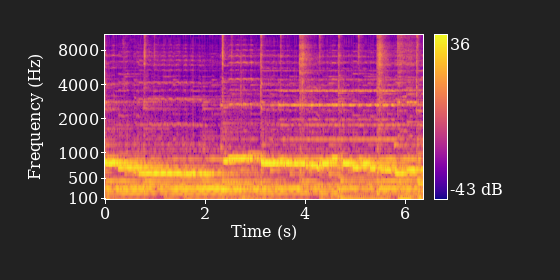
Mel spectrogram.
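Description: Recorder played at a microphone: a melody in two phrases, each starting high and stepping down, over sustained organ-like keyboard chords, a bass line and light percussive ticks.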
